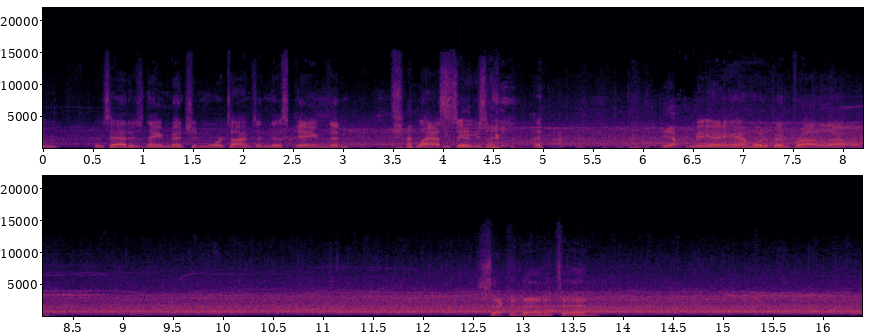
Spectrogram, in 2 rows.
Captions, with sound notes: that time, who has had his name mentioned more times in this game than last season. [laughter] Yep. Mia Hamm would have been proud of that one. [cheering] Second down and 10.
